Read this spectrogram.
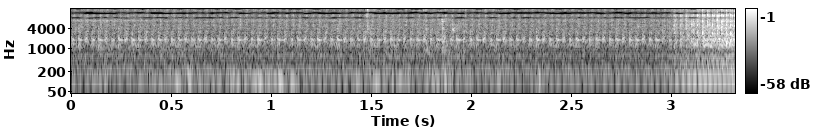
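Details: Mini excavator diesel at warm idle: steady low even rumble; belt squeal heard at cold start stops once thermostat opens, which owner says it has always done without issue.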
